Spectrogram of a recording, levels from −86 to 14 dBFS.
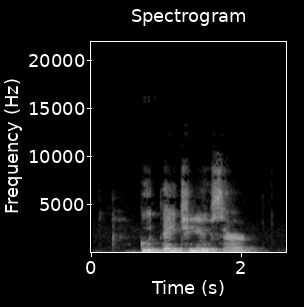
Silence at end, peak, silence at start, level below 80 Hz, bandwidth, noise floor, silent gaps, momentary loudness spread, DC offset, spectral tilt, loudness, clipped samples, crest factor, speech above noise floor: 0.4 s; -4 dBFS; 0.65 s; -54 dBFS; 9.4 kHz; -54 dBFS; none; 12 LU; under 0.1%; -5.5 dB/octave; -18 LUFS; under 0.1%; 16 dB; 37 dB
